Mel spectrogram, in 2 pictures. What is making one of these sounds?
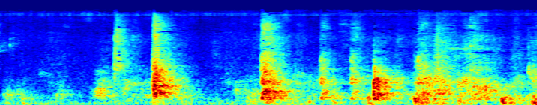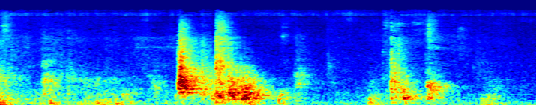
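People shuffle and rustle as they rise from wooden pews.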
